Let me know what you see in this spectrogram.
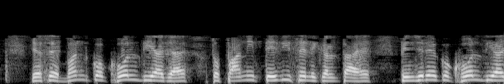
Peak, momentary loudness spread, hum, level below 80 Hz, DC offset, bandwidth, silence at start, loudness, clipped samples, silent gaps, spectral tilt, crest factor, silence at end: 0 dBFS; 5 LU; none; -52 dBFS; under 0.1%; 4 kHz; 0.05 s; -13 LUFS; under 0.1%; none; -11 dB/octave; 12 dB; 0 s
